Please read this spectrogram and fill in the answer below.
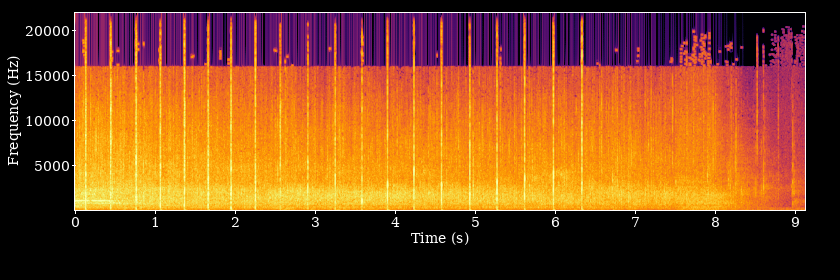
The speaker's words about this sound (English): If you're not clapping for me, I hope you don't. If you do a clap for me, stop it. But if you want to clap for God, give him big praise. Give him praise.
